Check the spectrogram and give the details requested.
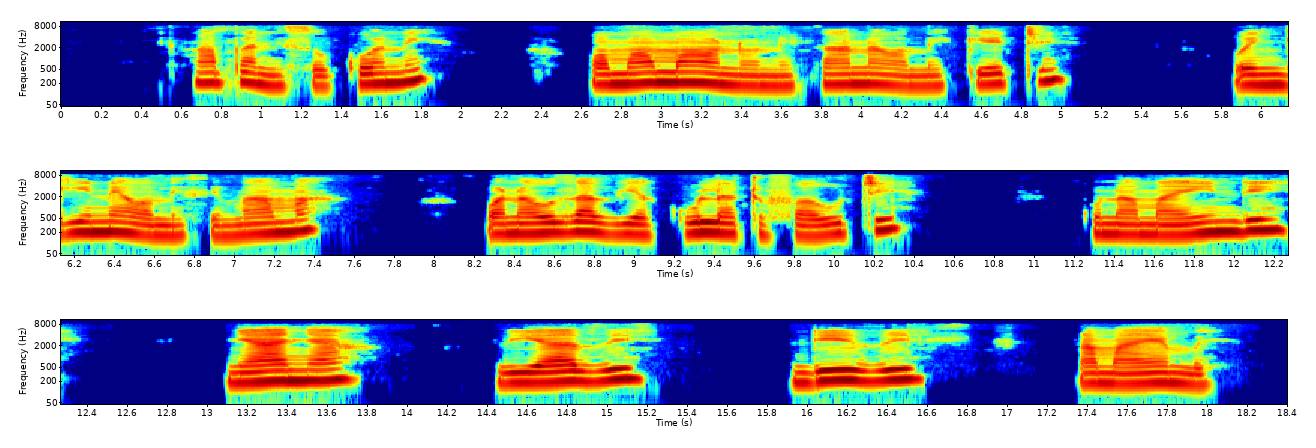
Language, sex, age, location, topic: Swahili, female, 25-35, Kisumu, finance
